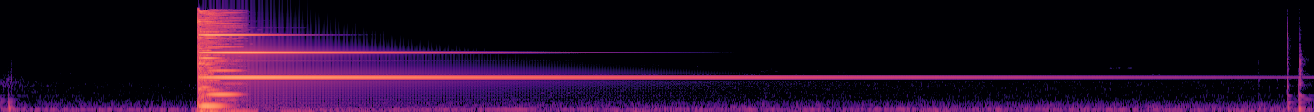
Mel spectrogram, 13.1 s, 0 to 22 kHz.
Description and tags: A close recording of an recepcion bell that made the mics of my Zoom H4n get a strange resonance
